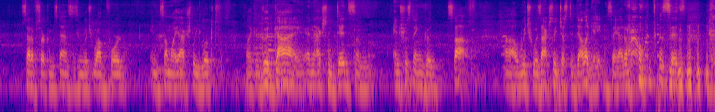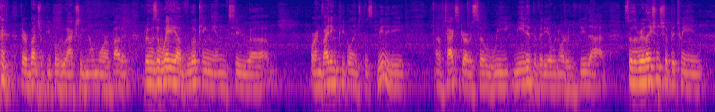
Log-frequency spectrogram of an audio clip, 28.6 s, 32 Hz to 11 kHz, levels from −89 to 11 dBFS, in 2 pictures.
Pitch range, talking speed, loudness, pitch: 115-135 Hz, 170 wpm, -27 LUFS, 125 Hz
